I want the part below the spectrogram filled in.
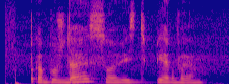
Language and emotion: Russian, neutral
